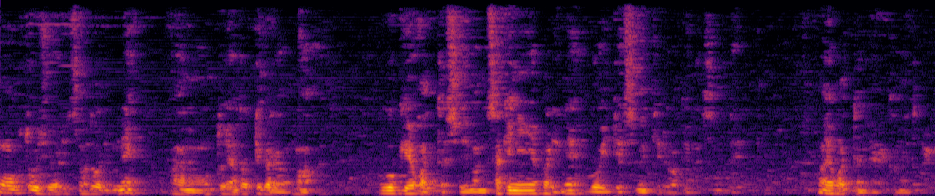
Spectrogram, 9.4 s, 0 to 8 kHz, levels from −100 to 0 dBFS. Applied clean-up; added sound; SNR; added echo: classical method WPE with log-MMSE.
